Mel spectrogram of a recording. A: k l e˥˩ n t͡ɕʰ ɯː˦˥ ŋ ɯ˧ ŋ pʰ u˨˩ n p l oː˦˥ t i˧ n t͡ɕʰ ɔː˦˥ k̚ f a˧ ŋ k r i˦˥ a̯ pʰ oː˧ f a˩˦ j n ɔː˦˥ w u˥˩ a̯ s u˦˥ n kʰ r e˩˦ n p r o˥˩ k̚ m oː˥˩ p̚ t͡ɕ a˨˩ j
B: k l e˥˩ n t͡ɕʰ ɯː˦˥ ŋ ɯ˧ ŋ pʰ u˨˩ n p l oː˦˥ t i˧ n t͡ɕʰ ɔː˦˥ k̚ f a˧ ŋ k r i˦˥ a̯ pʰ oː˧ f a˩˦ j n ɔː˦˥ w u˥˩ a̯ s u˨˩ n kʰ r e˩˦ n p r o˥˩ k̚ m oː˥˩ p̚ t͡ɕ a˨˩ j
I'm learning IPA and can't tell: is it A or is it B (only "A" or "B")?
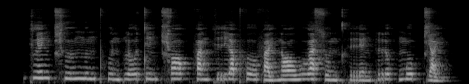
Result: B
